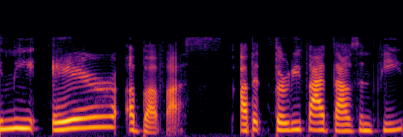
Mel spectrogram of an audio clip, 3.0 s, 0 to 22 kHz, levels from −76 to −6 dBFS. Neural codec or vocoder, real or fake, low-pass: none; real; 7.2 kHz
